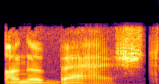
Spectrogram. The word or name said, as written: unabashed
